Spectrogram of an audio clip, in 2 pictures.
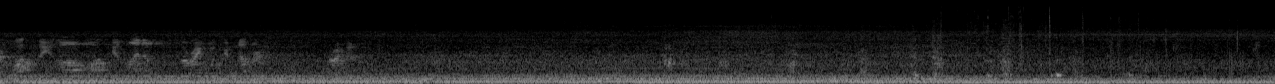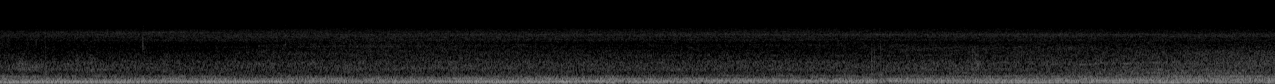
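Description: A low, steady motor hum, like an idling engine, with a little change in its pitch past the middle. Faint voices come in near the start.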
